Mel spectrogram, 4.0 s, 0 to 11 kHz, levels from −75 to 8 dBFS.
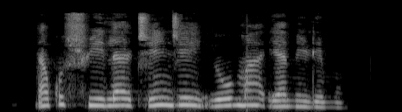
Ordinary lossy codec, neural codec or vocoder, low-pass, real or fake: AAC, 32 kbps; none; 7.2 kHz; real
